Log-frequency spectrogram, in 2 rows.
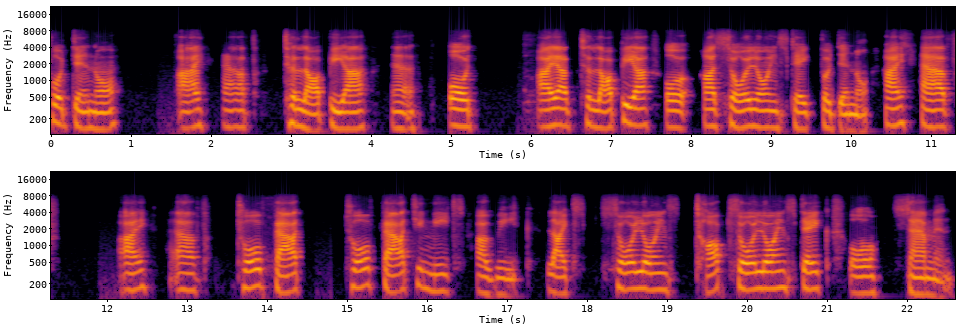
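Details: Dysarthria in a man of about 29 with cerebral palsy, an athlete who had not been expected to walk or talk.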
